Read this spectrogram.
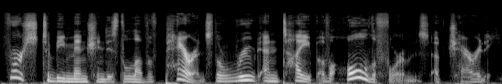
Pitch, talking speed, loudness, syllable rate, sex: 145 Hz, 225 wpm, -18 LUFS, 5.1 syllables/s, male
